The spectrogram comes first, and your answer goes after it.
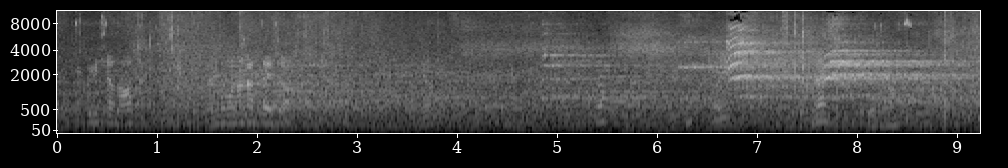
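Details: Beluga whale (Delphinapterus leucas) in an aquarium pool on the morning of 26 January 2020 gives whistles and chirps, bright rising squeals over a steady rush of water and faint voices.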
